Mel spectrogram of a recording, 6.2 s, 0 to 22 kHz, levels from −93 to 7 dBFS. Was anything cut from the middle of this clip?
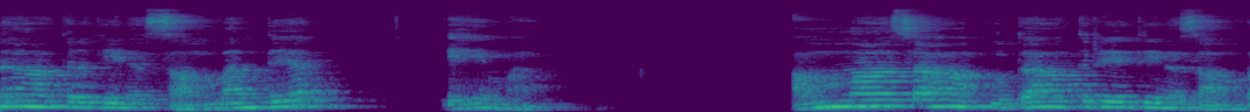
no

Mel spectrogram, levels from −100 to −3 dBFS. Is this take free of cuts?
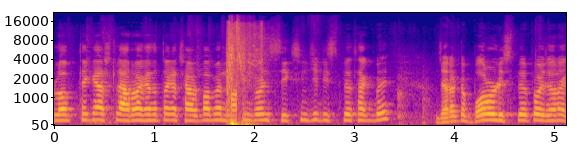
no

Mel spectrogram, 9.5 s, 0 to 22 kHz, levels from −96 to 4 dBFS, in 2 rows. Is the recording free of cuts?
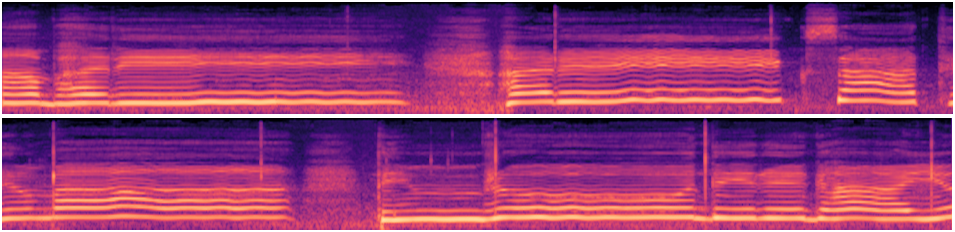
yes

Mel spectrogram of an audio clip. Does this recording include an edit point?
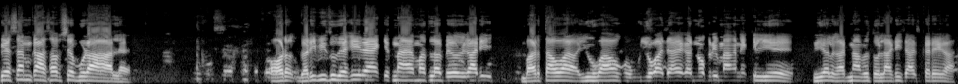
no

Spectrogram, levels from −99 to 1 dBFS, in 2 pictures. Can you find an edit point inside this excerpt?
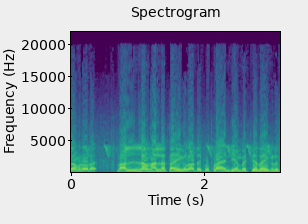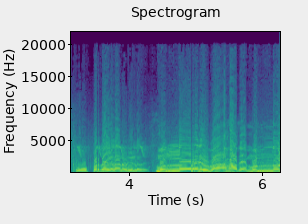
yes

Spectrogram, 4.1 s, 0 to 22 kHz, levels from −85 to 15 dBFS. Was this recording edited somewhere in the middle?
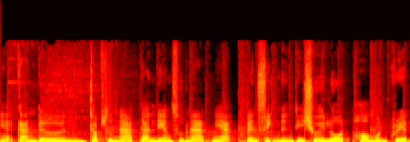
no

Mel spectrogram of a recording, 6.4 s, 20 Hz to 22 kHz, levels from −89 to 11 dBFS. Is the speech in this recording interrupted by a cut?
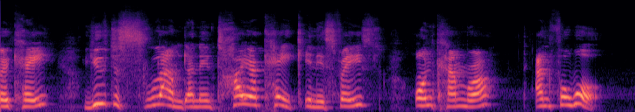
no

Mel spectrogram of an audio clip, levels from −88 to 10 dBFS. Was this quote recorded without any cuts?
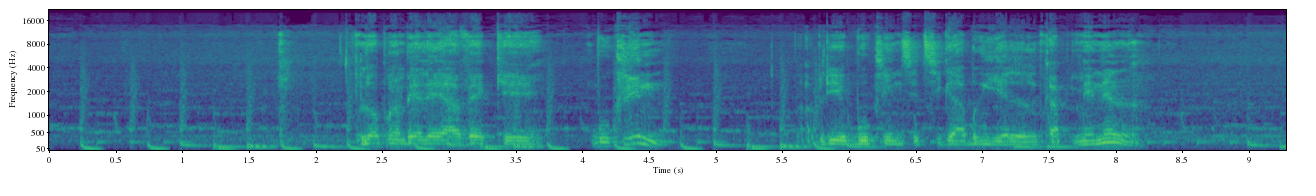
yes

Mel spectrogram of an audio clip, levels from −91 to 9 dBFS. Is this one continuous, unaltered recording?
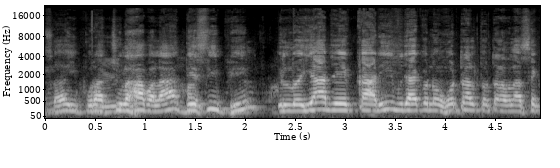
no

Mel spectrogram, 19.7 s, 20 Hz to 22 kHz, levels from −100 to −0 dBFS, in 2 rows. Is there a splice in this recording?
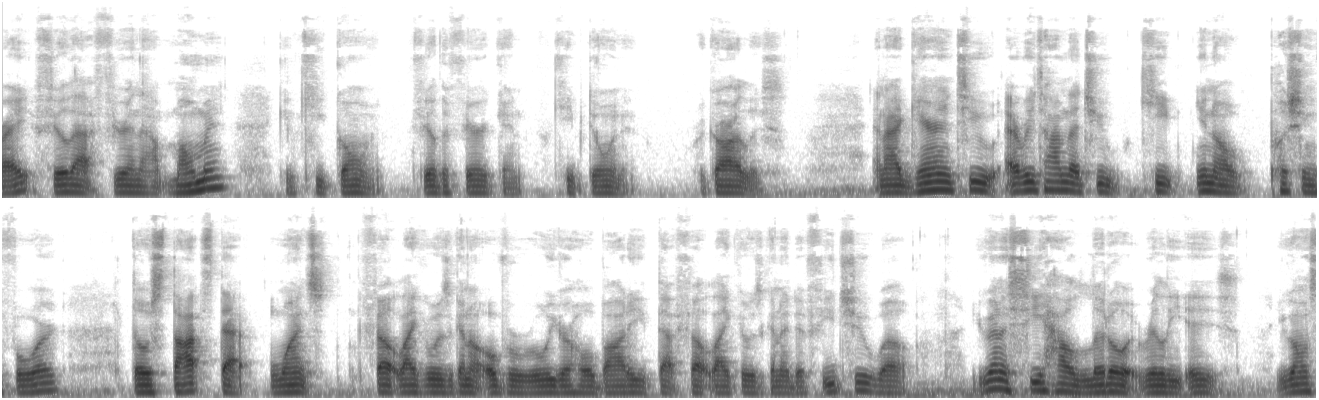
no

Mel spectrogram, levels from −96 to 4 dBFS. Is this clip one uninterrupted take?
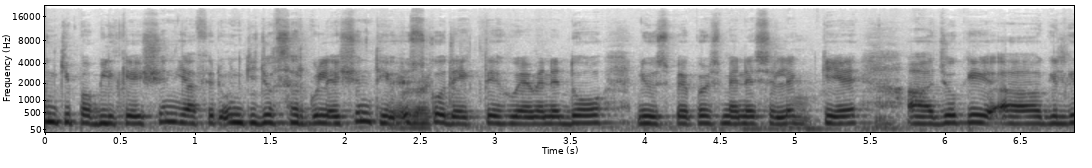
yes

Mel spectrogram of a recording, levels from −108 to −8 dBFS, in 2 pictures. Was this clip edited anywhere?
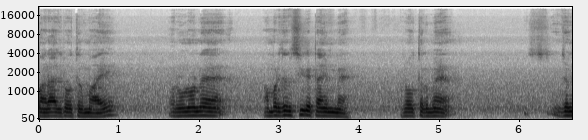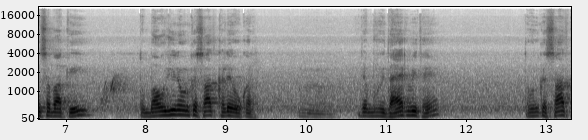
no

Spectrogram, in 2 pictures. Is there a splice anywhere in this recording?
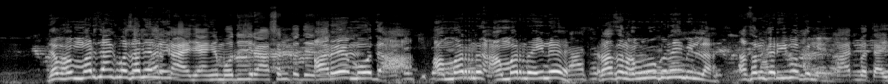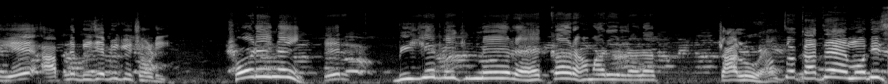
yes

